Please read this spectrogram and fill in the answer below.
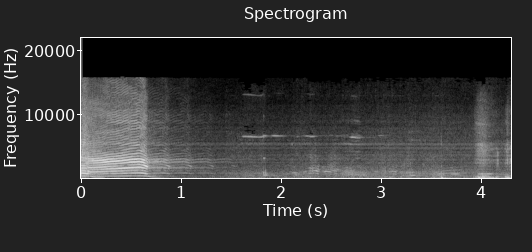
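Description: A man's loud, drawn-out vocal cry through the stage microphone, its pitch sliding upward and then dropping away, cut off under a second in. After it only quiet stage background with faint voices remains.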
